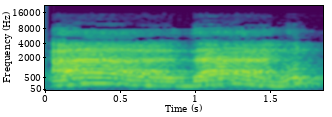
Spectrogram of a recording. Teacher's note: kalau hamzahnya dibaca panjang dibaca azanun. Azanun dibaca panjang dua harakat maka itu berubah maknanya telinga.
